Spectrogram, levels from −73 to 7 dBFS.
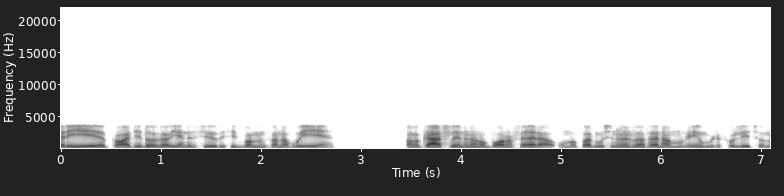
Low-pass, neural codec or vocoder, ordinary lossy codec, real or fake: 3.6 kHz; codec, 16 kHz, 0.3 kbps, FocalCodec; none; fake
